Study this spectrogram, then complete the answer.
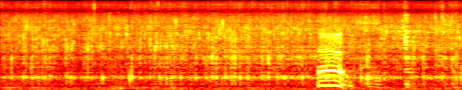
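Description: A chuck roast sears in a hot pan, a steady close sizzle with crackling spatters running throughout, interrupted by a short scraping clatter near the end and one brief spoken word.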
